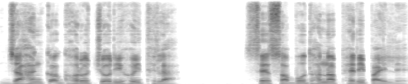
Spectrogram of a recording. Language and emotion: Odia, neutral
